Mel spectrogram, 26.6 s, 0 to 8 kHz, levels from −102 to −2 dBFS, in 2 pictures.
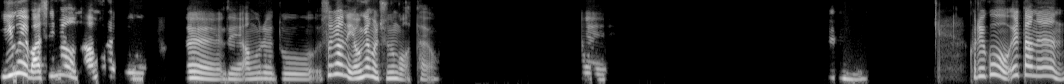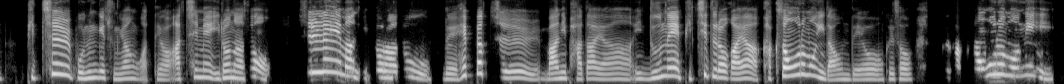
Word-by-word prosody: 이후에 345 +6 +8
마시면 230 +8 +6 0.3
아무래도 225 -5 -1 0.6
예. 200 -5 +1
네. 190 -1 -6
아무래도 190 -1 -7
수면에 345 -6 +3
영향을 250 +4 +3
주는 215 0 -2
것 180 - -6
같아요. 190 +2 -14 1.8
네. 190 -3 -11 3.0
음음. 190 -1 -7 1.3
그리고 290 -2 0
일단은 305 - 0 0.3
빛을 345 - +2
보는 225 +1 -2
게 235 -1 -2
중요한 205 -1 -7
것 - - -14
같아요. 175 -3 -9
아침에 245 +7 -2
일어나서 230 +5 -1 0.4
실내에만 425 - +4
있더라도 230 -3 -2
네 190 -1 -5
햇볕을 235 - -1
많이 195 +3 +1
받아야 190 -2 -5
이 200 -1 -7
눈에 270 +9 +3
빛이 230 - -4
들어가야 215 - +2
각성 295 +8 +4
호르몬이 335 -8 +1
나온대요. 180 0 -6
그래서 190 -1 -7 0.4
그 485 +1 -21
각성 285 -4 -1
호르몬이 310 - -1
225 Hz, 230 characters per minute, -24 LUFS, 195-300 Hz, 3.0 s, 이후에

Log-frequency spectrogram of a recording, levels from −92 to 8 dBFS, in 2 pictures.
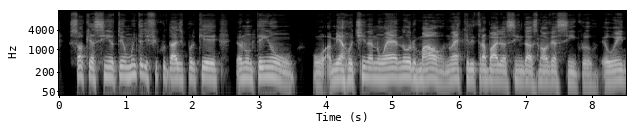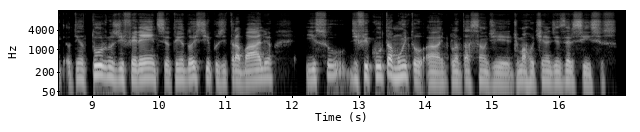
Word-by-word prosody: só 155 0 0
que - - -5
assim, 140 +2 0
eu 140 - +2
tenho 150 -1 -1
muita 165 +3 0
dificuldade, 130 -3 +1
porque 130 -1 +1 0.3
eu 125 - 0
não 135 -1 0
tenho 135 -7 0 0.3
o 100 -1 -2
a - - -2
minha 125 +2 +4
rotina 130 +2 0
não 130 0 +1
é 135 +1 +6
normal, 130 -4 +3
não 115 +4 -3
é 130 - +5
aquele 125 -1 -2
trabalho 115 -1 +3
assim 110 +2 -2
das 105 -3 +1
9h 105 0 0
ás 105 - -2
17h, 95 -3 -5
eu 105 +2 0
en 115 -2 -3
eu - - -8
tenho 130 -1 -3
turnos 150 -5 +5
diferentes. 125 +1 +2
Eu 115 - -2
tenho 120 +1 -3
dois 130 +3 0
tipos 120 -4 -5
de 110 - -8
trabalho, 120 +4 +2 0.5
isso 125 +7 -5
dificulta 150 +6 +2
muito 140 -6 0
a 100 -1 -1
implantação 105 +2 -5
de 95 -1 -4
de 90 - -13
uma 105 0 -1
rotina 105 +2 -4
de 100 +1 -5
exercícios. 100 -4 -4
120 Hz, 175 wpm, -25 LUFS, 105-135 Hz, 0.5 s, é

